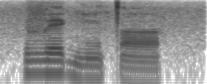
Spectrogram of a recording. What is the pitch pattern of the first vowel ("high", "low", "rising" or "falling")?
high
